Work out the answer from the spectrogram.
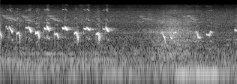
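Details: Sooty-headed bulbul in chattering ngoceh song: a quick run of short, bubbly, slurred notes for about a second and a half, then quieter scattered notes after a pause.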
